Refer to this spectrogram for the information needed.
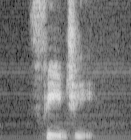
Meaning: A country and archipelago of over 300 islands in Melanesia in Oceania. Capital and largest city: Suva
- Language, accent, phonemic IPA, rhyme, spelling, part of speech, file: English, US, /ˈfiːdʒiː/, -iːdʒi, Fiji, proper noun, En-us-Fiji.ogg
